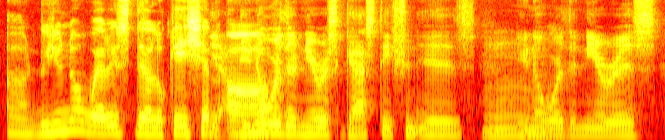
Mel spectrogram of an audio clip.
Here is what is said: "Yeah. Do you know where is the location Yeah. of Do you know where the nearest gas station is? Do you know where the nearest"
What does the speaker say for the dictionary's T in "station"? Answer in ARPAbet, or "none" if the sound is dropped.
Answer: T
